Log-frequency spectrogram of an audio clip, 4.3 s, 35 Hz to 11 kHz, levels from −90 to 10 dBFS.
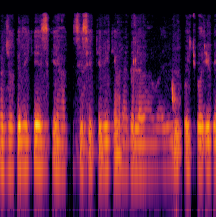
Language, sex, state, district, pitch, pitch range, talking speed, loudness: Hindi, male, Uttar Pradesh, Hamirpur, 125 Hz, 120-130 Hz, 205 wpm, -19 LUFS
